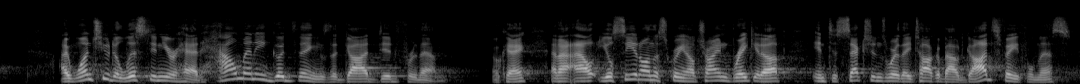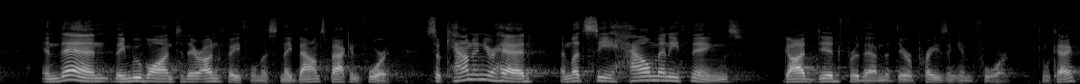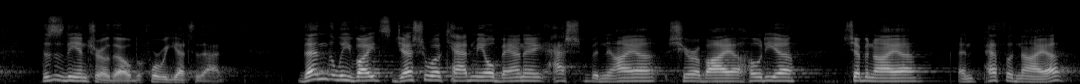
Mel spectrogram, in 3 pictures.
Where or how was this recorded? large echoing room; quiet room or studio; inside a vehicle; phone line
large echoing room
